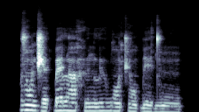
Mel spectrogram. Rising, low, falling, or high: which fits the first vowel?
high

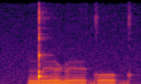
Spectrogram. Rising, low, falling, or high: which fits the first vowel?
high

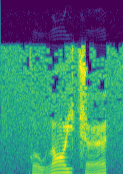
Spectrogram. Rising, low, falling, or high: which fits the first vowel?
low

